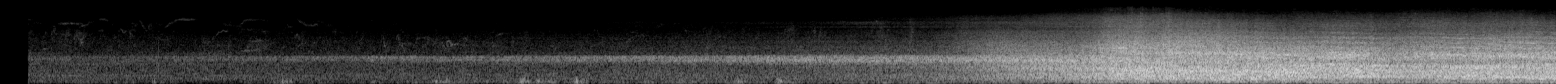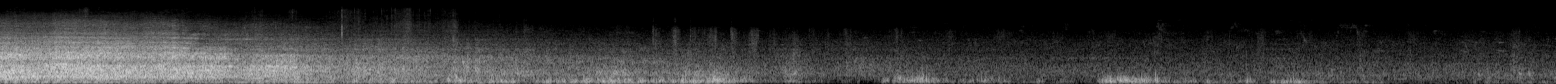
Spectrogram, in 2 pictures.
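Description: Electric double-deck regional train passing. Its noise builds for about ten seconds with a steady high hum, is loudest for about seven seconds as the coaches go by, then fades away.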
